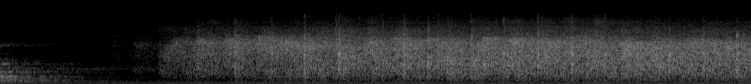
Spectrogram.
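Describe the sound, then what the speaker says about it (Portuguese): A church congregation bursts into applause after a quiet moment, building quickly into a dense, sustained roar of clapping that holds steady, heard from within the room. "comunique um aplauso de gratidão a Deus"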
